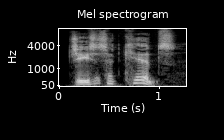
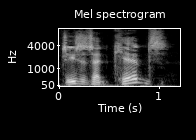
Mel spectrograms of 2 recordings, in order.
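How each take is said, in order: First: Dry, slow declaration of the discovery; amazed statement. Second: Incredulous question. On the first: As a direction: state it as a shocking fact. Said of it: "I did not know that". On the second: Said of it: "What in the world?". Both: Real, not acted.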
